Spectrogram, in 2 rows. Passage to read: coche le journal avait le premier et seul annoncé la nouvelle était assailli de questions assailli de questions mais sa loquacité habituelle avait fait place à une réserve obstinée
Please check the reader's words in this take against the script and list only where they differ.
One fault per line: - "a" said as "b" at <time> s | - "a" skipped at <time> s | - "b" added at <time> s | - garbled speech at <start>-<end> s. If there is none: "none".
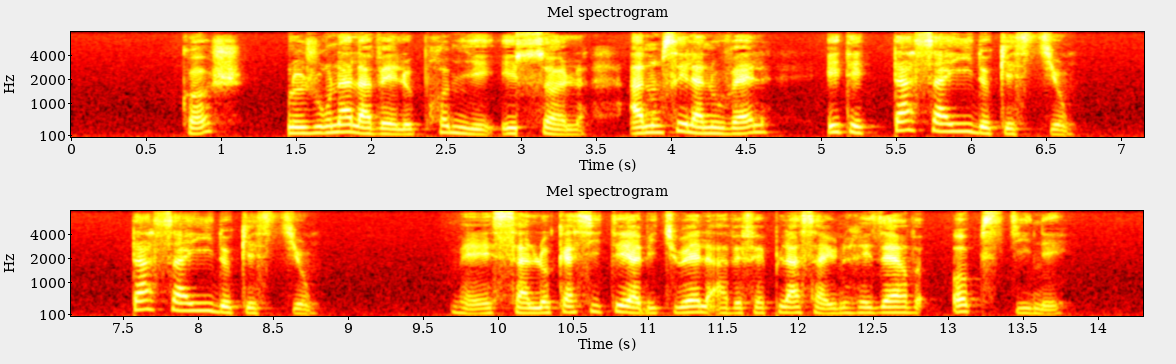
none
